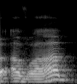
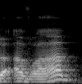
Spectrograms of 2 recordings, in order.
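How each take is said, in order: First: The second consonant is a soft v sound. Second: The same.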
